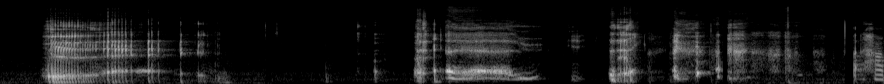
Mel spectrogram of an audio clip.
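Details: A compilation of repeated loud, drawn-out burps separated by short pauses and brief voice sounds; ordinary belching.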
